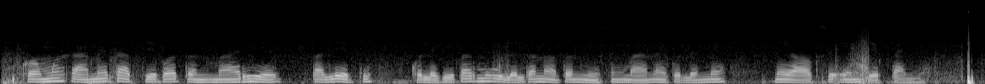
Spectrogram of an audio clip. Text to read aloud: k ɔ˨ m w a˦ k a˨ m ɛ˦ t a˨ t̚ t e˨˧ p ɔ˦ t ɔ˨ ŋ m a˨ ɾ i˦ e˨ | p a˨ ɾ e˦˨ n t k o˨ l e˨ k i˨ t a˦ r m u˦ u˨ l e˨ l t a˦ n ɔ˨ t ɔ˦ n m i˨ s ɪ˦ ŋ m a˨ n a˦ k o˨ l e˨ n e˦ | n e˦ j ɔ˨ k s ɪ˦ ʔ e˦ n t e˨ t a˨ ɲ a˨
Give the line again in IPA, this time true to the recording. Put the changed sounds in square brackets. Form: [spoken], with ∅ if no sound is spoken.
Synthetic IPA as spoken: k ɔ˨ m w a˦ k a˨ m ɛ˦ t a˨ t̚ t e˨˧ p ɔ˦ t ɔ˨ [n] m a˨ ɾ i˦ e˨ | p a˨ [l] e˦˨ [∅] t k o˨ l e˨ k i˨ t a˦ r m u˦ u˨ l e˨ l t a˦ n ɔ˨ t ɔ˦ n m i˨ s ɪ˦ ŋ m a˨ n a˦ k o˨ l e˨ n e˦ | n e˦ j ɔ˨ k s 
